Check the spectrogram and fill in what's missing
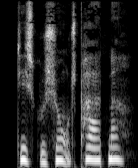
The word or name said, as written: diskussionspartner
